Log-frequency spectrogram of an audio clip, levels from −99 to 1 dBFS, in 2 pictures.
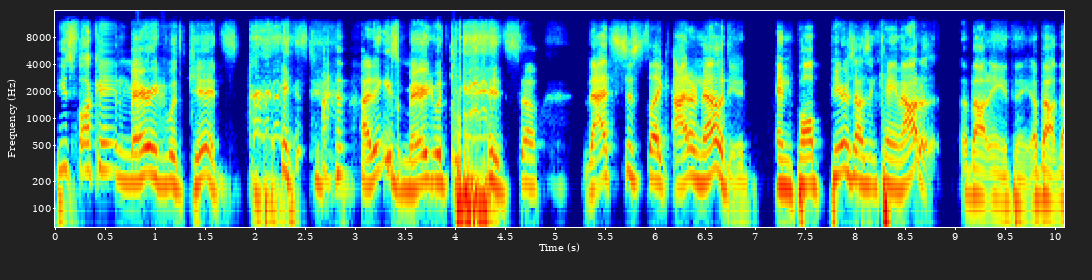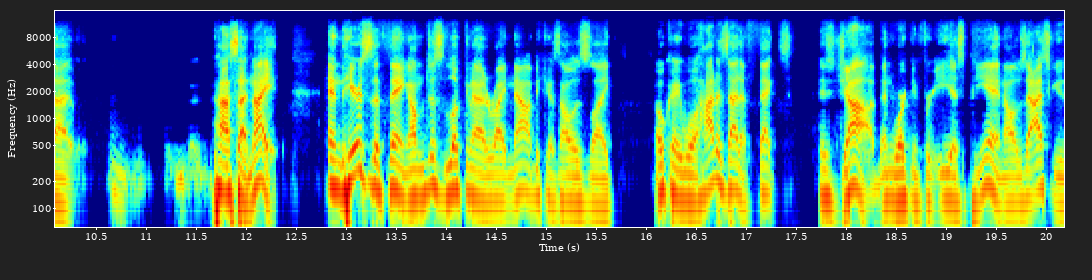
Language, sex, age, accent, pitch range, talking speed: English, male, 10-29, American, 130-180 Hz, 185 wpm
